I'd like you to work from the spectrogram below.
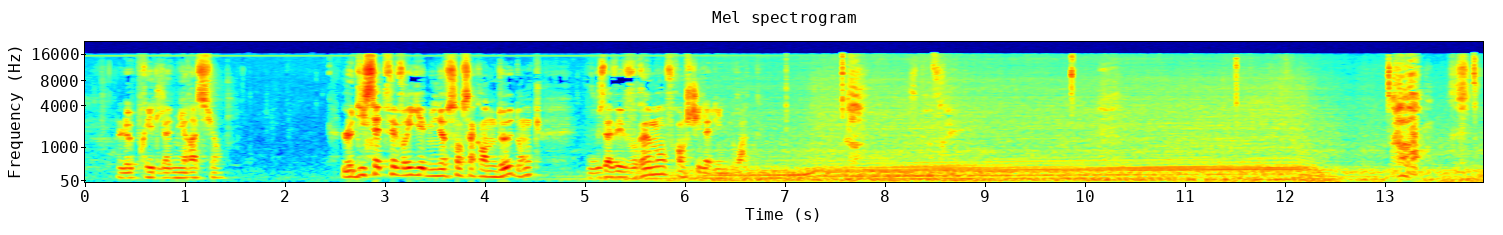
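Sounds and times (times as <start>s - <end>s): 
speech: 0.3s - 1.5s, 2.6s - 6.9s
car driving fast with droning engine hum: 4.8s - 13.9s.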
